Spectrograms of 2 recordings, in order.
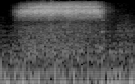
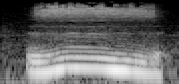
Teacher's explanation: So S has no voicing. S. Z has voicing. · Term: paired consonants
